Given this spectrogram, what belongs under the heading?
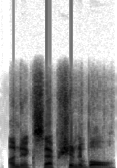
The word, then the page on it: Unexceptionable: American English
